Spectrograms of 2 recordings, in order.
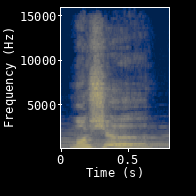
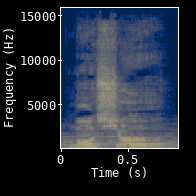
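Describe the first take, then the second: Both takes have the same delivery.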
